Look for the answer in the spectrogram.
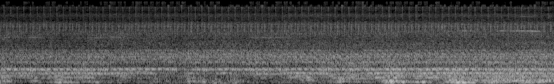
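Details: Suzuki Access 125 BS6 scooter after replacing the aluminium idle-adjust body and setting idle, started without throttle: soft, even idle pulsing about three times a second, no shaking or surging; steady and low.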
